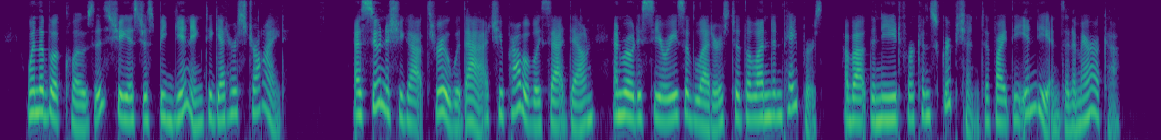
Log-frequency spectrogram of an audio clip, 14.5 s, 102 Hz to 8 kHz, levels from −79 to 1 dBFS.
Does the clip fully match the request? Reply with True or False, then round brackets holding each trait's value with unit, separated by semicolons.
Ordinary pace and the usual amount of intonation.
True (185 wpm; 3.2 semitones)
